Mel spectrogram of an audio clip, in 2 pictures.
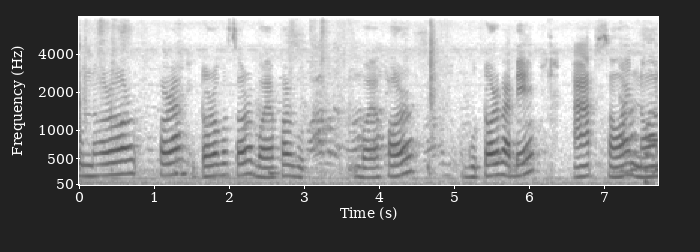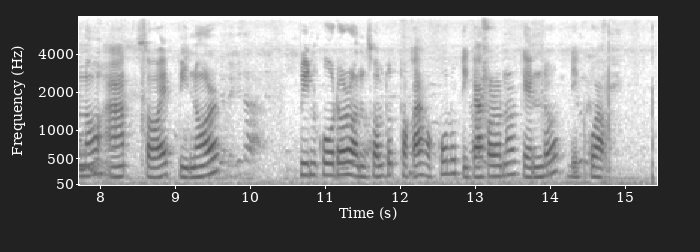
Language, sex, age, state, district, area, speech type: Assamese, female, 30-45, Assam, Dhemaji, rural, read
